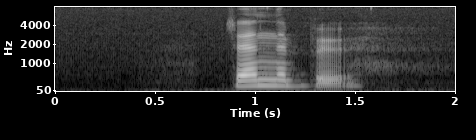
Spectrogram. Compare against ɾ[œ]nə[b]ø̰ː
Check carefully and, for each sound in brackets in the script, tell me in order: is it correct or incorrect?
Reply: incorrect, correct

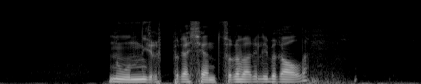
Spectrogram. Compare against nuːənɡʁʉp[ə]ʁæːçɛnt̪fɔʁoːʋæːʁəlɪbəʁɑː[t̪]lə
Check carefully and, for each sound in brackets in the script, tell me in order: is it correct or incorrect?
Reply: correct, incorrect

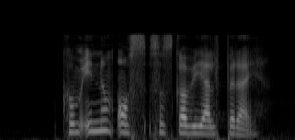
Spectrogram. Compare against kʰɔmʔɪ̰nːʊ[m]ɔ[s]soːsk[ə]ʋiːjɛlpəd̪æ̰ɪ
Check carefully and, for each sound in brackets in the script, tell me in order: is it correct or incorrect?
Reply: correct, correct, incorrect

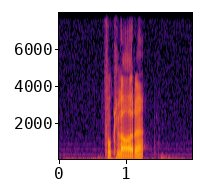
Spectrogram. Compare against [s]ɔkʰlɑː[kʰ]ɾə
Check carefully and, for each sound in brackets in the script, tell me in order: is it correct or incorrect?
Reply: incorrect, incorrect

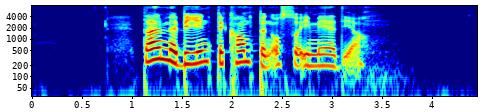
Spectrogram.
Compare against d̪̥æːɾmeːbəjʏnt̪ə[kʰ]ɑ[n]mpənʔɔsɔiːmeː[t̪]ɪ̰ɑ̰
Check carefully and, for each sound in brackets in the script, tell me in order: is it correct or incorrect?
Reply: correct, incorrect, incorrect

